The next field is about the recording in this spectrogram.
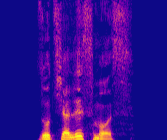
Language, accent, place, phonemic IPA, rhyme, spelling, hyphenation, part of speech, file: German, Germany, Berlin, /ˌzo(ː).t͡si̯a.ˈlɪs.mʊs/, -ɪsmʊs, Sozialismus, So‧zi‧a‧lis‧mus, noun, De-Sozialismus.ogg
- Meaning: socialism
